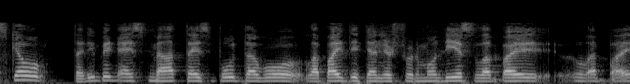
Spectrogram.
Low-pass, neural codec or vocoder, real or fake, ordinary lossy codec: 7.2 kHz; codec, 16 kHz, 1.1 kbps, Voila-Tokenizer; fake; MP3, 32 kbps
